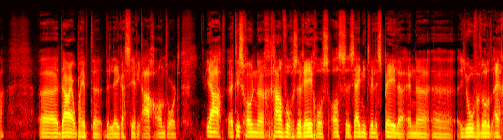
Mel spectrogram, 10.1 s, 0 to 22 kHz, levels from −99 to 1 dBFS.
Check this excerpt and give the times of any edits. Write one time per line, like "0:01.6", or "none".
0:04.5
